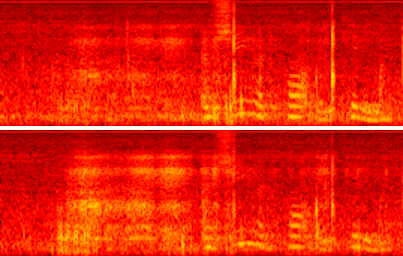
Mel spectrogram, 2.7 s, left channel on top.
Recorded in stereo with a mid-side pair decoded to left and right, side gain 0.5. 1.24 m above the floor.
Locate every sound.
1.3 s a woman speaking: 55° left, 6 m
